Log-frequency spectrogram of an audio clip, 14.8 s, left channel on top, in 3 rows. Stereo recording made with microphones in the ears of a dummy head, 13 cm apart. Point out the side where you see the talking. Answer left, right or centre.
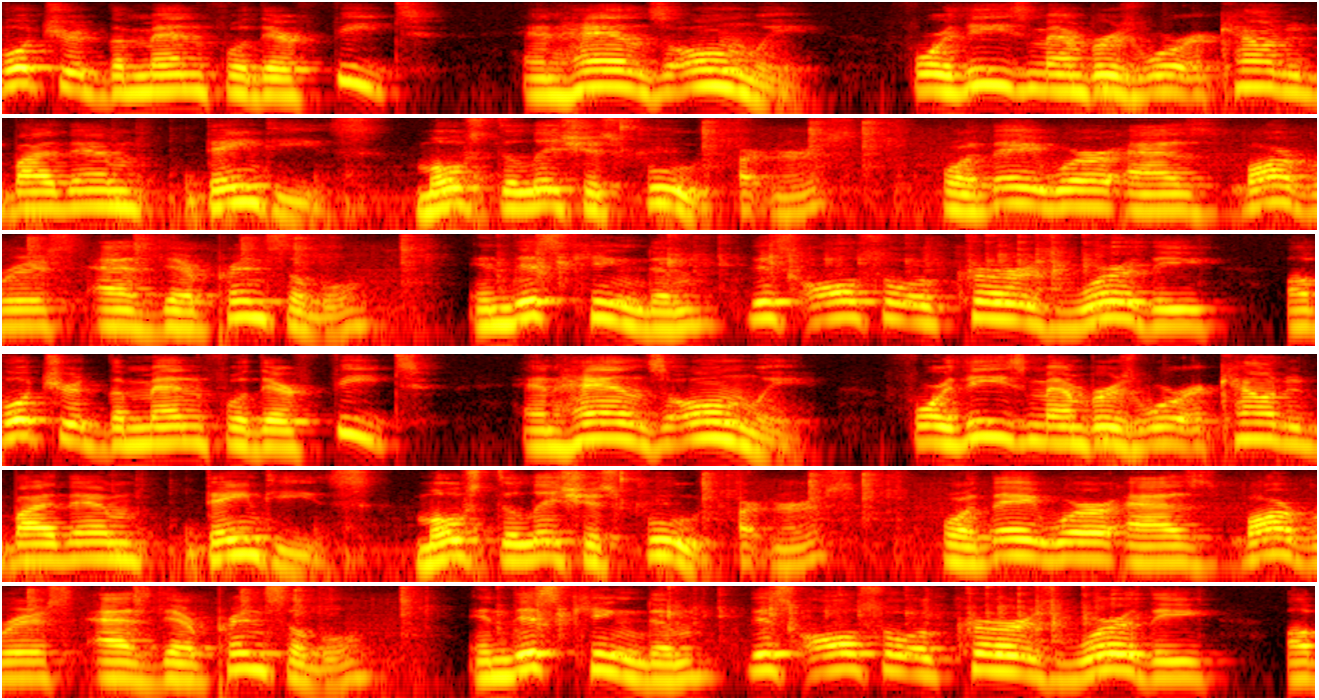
right.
